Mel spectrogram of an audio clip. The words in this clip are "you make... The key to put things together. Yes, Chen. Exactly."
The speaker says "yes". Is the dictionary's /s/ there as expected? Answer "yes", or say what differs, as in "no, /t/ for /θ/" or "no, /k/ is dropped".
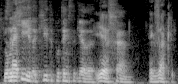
yes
